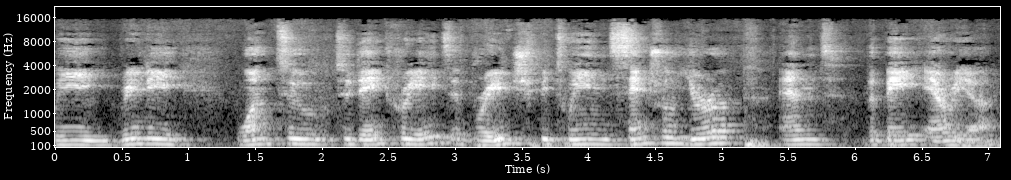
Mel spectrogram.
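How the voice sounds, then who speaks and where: There is audible room echo and noticeable background noise. A man with a fairly high pitch speaks at a very slow pace. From Austria, Vienna. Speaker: event moderator. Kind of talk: event moderation. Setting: event venue with audience.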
